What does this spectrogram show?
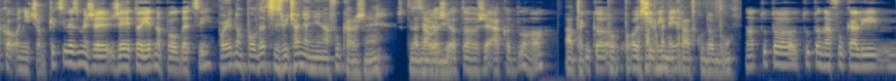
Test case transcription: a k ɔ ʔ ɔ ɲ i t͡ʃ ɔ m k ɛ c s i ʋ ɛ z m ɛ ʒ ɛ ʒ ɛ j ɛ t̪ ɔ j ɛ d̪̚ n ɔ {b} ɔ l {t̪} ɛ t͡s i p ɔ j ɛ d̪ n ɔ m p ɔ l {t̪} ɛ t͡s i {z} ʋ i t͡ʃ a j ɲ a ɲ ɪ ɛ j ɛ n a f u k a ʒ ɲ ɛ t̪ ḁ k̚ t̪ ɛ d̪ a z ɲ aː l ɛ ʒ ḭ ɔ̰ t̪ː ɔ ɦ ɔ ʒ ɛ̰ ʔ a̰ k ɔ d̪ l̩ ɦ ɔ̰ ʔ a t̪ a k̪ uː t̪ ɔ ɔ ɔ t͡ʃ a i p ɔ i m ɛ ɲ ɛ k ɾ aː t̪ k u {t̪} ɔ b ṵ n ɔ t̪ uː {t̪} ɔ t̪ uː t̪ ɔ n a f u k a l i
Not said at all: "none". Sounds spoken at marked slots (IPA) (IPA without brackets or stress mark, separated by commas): p, d̪, d̪, z, d̪, t̪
